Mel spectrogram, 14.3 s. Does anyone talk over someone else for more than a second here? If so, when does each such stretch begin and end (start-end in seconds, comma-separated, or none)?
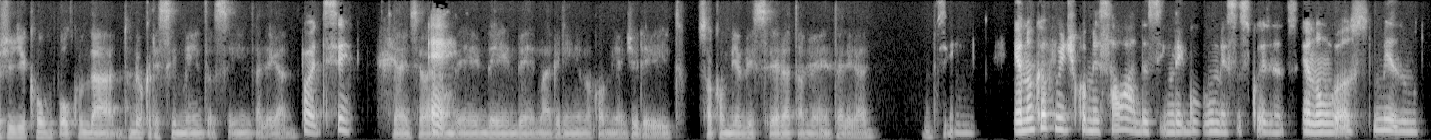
none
